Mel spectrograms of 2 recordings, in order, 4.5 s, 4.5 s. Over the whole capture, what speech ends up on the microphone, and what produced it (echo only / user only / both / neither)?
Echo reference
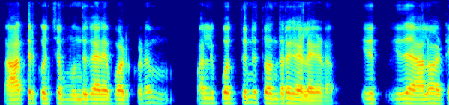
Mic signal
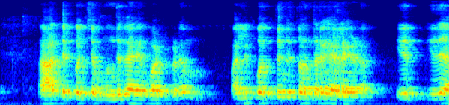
echo only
